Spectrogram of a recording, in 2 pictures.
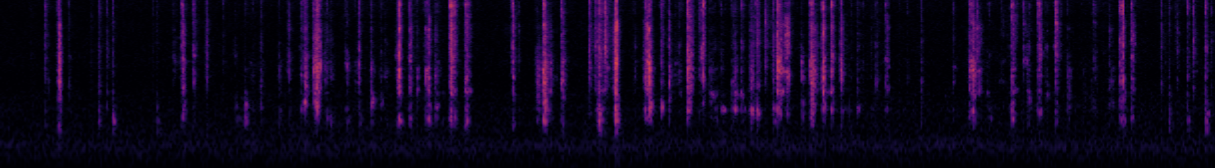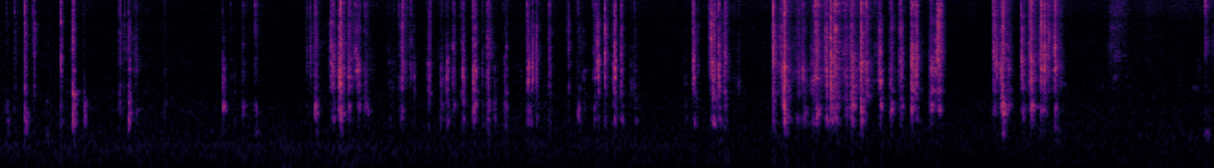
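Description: Typing on a computer keyboard: irregular runs of key clicks broken by short pauses.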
